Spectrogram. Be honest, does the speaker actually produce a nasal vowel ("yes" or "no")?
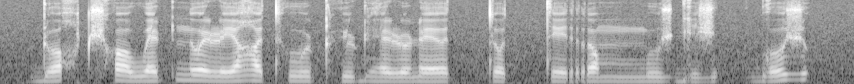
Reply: no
